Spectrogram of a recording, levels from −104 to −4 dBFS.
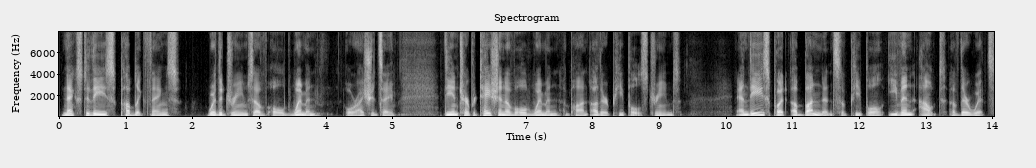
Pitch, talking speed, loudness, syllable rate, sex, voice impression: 110 Hz, 150 wpm, -20 LUFS, 4.7 syllables/s, male, masculine, adult-like, cool, slightly refreshing, sincere, slightly elegant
